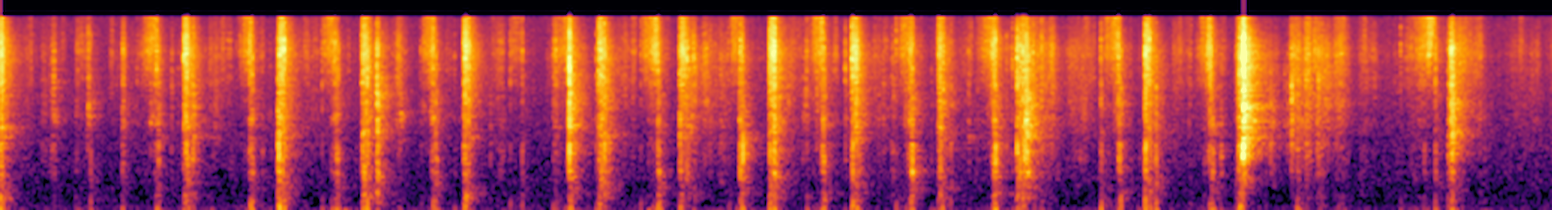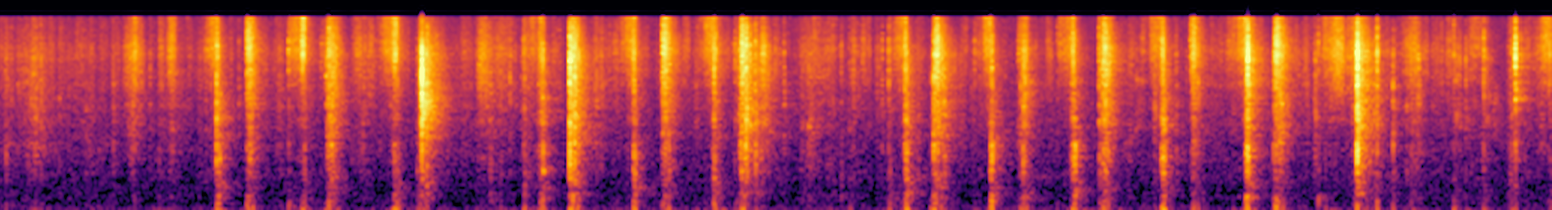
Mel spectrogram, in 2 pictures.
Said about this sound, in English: Let me go ahead and get some cards right quick, because usually I can tell when I shuffle what some of the energy is.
